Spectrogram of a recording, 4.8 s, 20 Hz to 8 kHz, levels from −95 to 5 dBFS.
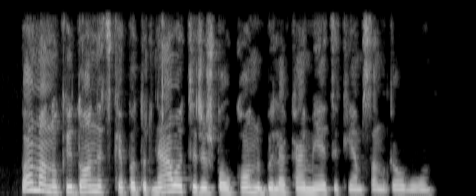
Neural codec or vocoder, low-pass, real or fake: none; 7.2 kHz; real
